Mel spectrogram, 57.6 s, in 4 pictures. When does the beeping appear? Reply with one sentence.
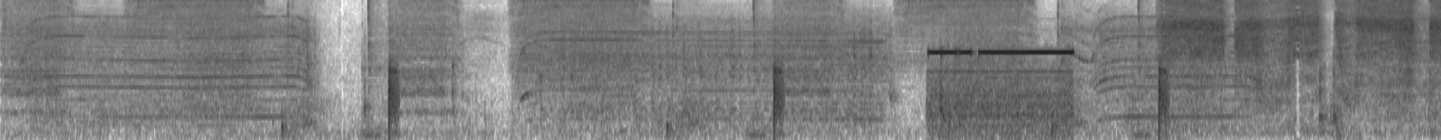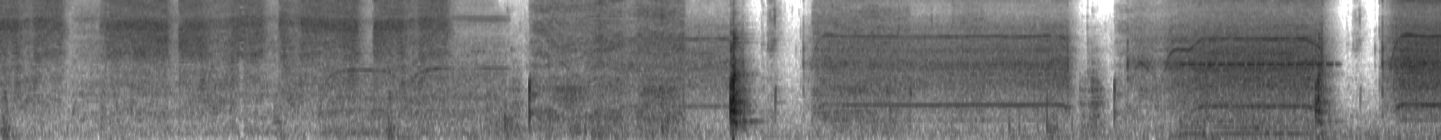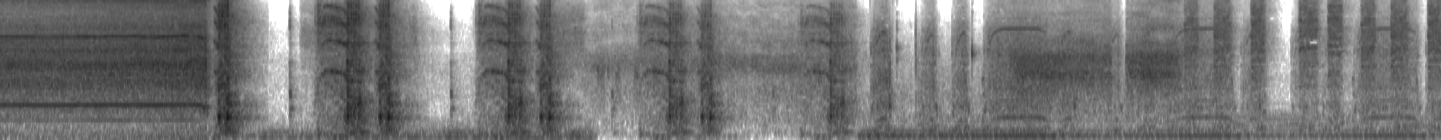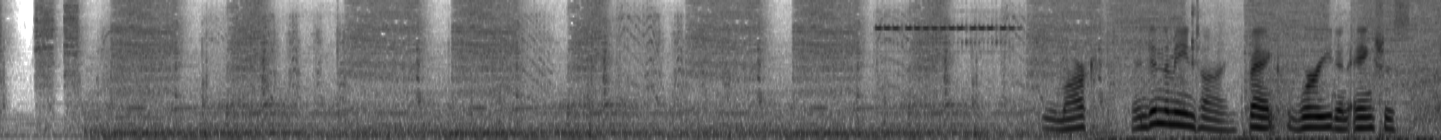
The beeping can be heard from 9.2 to 10.8 s, from 26.2 to 27.9 s and from 52.0 to 53.5 s.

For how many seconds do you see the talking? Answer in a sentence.
The talking can be heard for 4 seconds in total.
